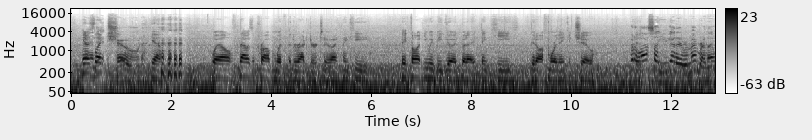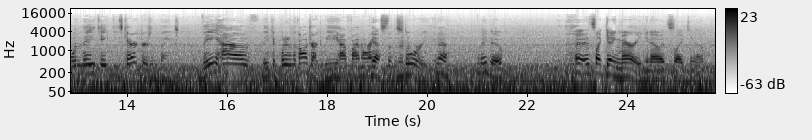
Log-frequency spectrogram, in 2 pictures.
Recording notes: This week we record live (from my car) during go fest 2020.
